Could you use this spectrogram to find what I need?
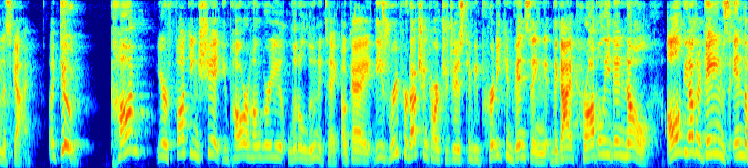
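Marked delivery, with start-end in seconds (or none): none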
